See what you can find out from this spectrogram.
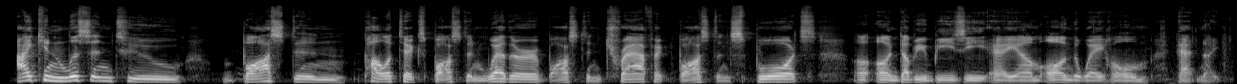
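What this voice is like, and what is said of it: Boston accent. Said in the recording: “Boston accents, too, I imagine.”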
